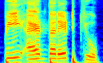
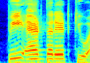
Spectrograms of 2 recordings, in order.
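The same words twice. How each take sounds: First: "P at the rate Q" read out slowly, each letter clear. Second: Very slow repeat. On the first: Teacher reading notation to students, slow and clear. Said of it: "reads notation to class". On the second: Teacher repeating notation for students, very slow and deliberate. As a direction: spell the notation out very slowly so it sinks in. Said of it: "repeats notation even slower". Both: Shown as a demonstration.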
